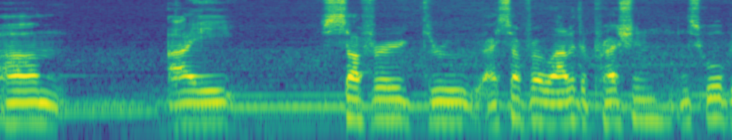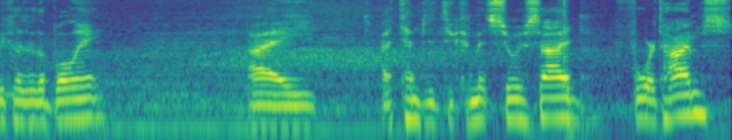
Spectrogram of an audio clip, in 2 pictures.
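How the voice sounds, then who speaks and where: A man at a medium pitch and a fairly slow pace, with long, frequent pauses, fairly even intonation and audible room echo. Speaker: professional wrestler and vlogger. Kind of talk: personal testimony vlog. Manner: halting, with repetitions.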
